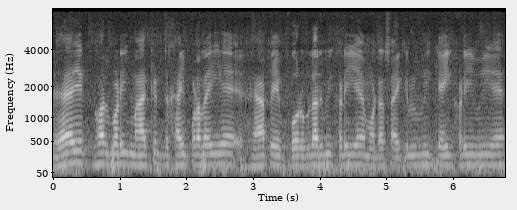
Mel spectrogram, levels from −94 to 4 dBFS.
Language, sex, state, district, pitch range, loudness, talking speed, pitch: Hindi, male, Uttar Pradesh, Deoria, 135-145 Hz, -25 LUFS, 210 wpm, 140 Hz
